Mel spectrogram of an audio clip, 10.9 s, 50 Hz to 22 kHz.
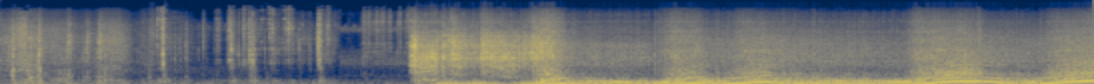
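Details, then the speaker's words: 1972 Ferrari 365GTC/4 just revived after a carburetor fault, ice cold, no choke, stale fuel: oil pressure up, very slow wavering idle with irregular pops and spits while warming up. "got oil pressure idles very slowly but that's okay it's ice cold no choke let things warm up a little bit it's going to pop and spit like that for a little bit"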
